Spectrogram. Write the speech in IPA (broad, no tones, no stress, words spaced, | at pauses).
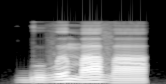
ɡ͡buβə ma va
